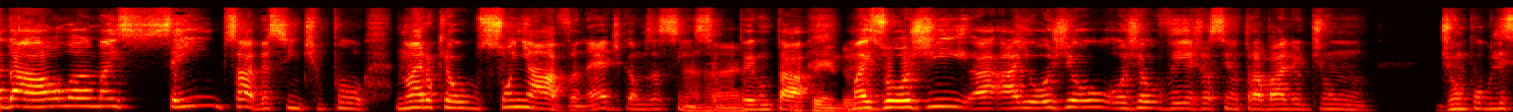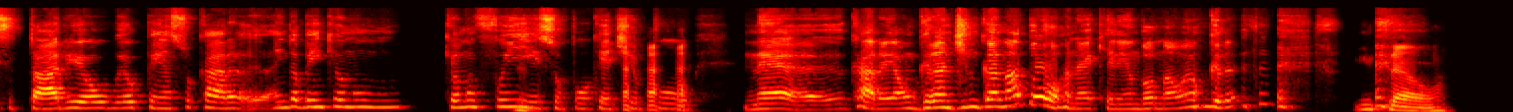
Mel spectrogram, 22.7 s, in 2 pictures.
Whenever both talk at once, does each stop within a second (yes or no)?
no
